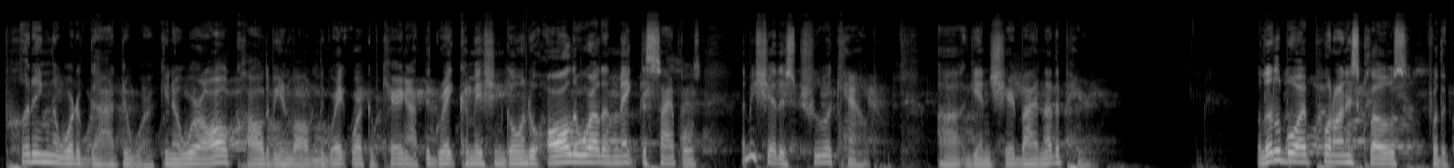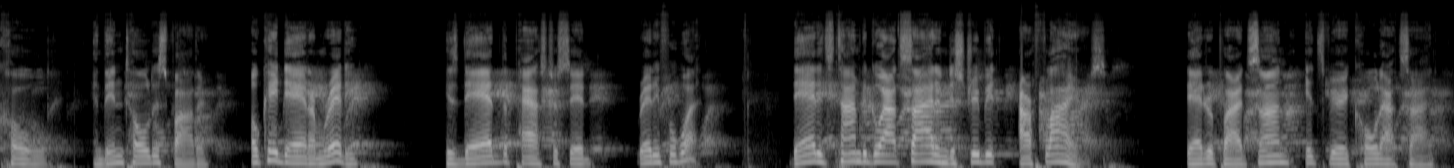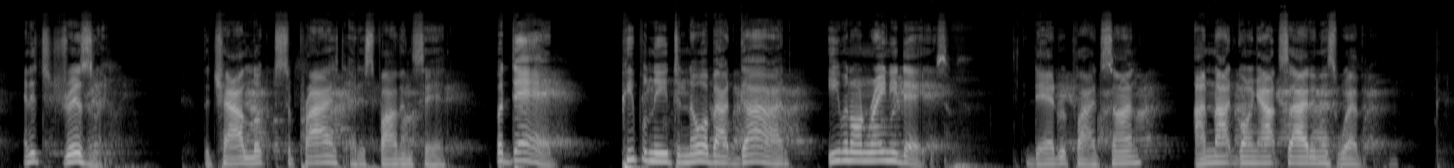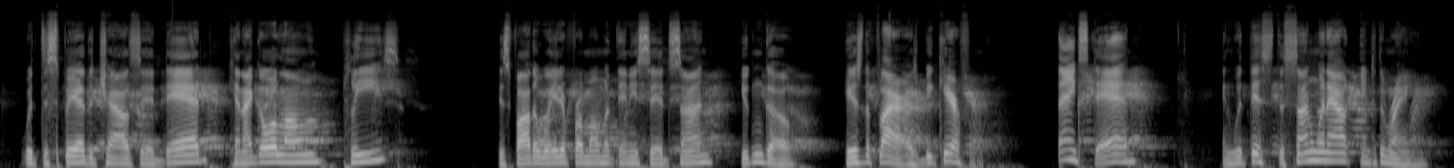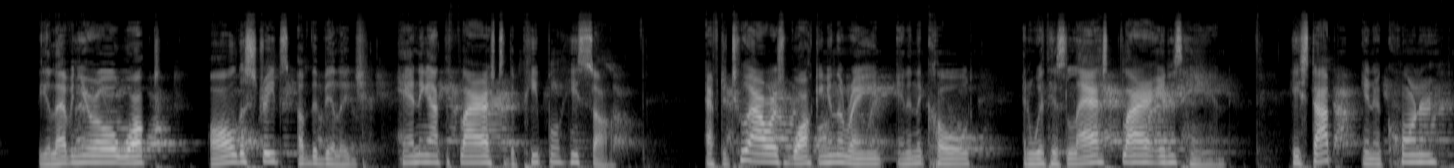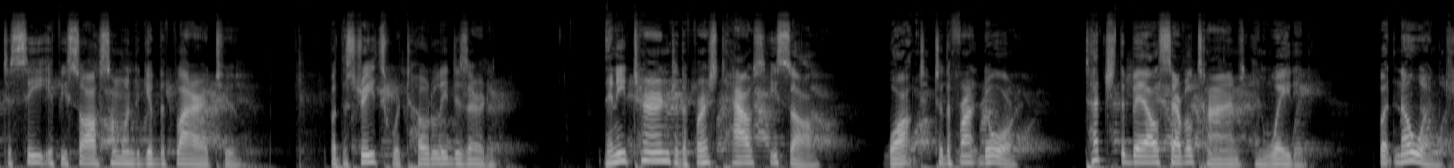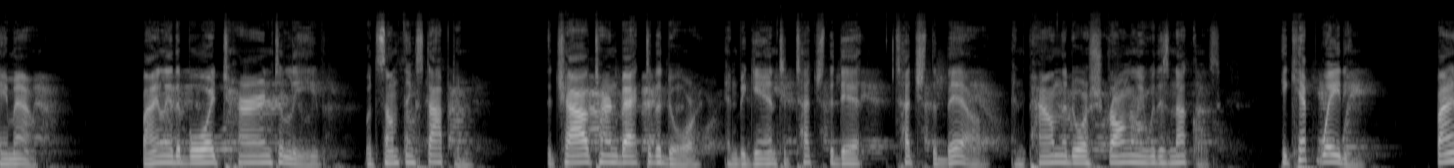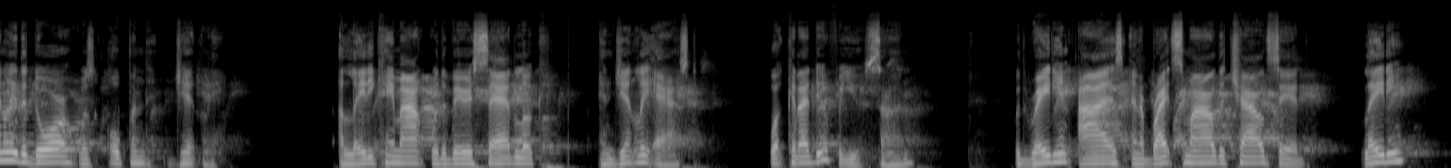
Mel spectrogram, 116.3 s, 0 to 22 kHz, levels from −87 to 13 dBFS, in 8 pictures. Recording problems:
echo of what is said; noticeable; throughout; 190 ms later, 15 dB below the speech

